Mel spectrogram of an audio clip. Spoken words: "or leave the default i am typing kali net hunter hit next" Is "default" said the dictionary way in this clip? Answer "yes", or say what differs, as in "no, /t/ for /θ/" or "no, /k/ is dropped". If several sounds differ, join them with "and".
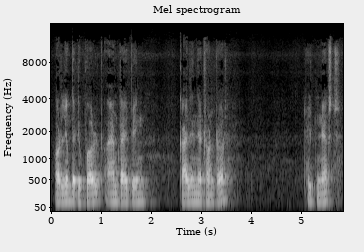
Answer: no, /p/ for /f/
